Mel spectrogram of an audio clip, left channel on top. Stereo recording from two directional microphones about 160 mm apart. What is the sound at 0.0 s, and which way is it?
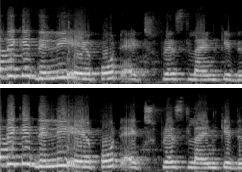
A woman's voice, 20° right (ahead or behind).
